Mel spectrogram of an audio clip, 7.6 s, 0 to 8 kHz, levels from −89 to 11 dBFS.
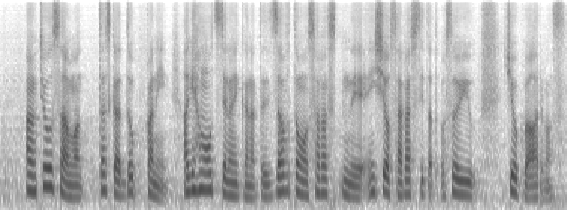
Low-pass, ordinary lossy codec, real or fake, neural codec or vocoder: none; none; fake; codec, 16 kHz, 0.3 kbps, FocalCodec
